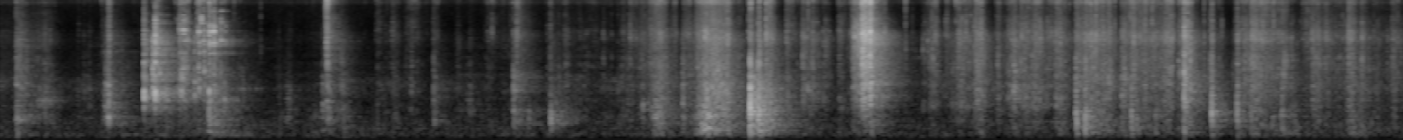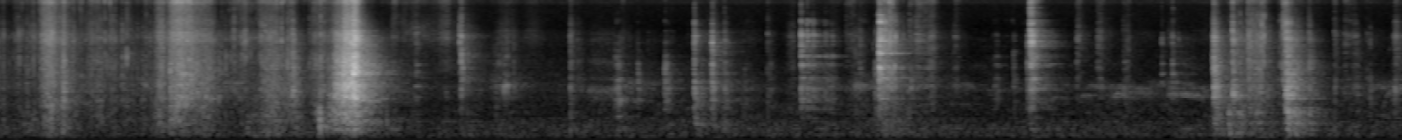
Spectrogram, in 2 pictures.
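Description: Unpacking and handling ceiling-fan parts: clear plastic wrapping crinkling and tearing, the cardboard box being moved, and now and then small knocks and clinks of metal parts. The noises come in separate bursts, with two louder rustling spells near the middle.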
